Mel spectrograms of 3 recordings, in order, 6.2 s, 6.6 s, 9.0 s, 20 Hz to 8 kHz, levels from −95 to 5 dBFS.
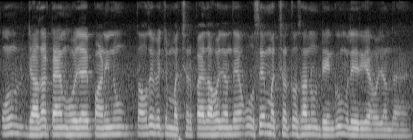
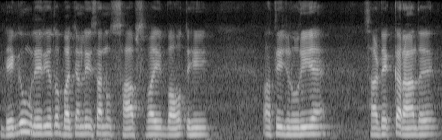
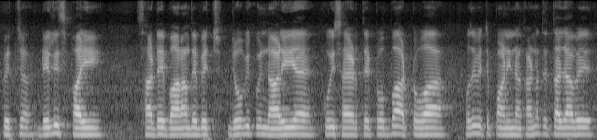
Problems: none marked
